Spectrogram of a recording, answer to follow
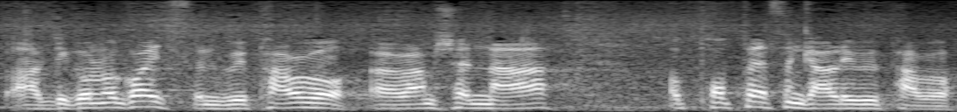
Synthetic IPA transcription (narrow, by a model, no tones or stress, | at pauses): a̰dɪɡɔnɔɡwajθənwɪpʰaɾɔəɾamʃɛnːa | ɔpʰɔpʰɛθənɡalˠiwɪpʰawɾɔ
